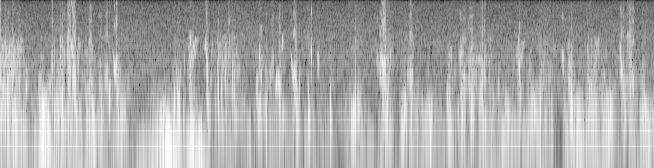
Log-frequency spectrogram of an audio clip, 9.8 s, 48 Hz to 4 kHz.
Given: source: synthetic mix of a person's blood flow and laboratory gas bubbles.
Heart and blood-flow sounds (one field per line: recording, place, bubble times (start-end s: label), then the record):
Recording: Doppler ultrasound of blood flow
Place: precordium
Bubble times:
0.00-0.45 s: bubbles
0.72-1.22 s: bubbles
1.26-1.44 s: bubbles
1.46-1.81 s: bubbles
2.58-2.78 s: bubbles
2.81-2.98 s: bubbles
3.04-3.68 s: bubbles
3.82-4.28 s: bubbles
4.34-4.50 s: bubbles
4.58-4.71 s: bubbles
4.74-4.80 s: bubbles
4.91-5.00 s: bubbles
5.22-5.43 s: bubbles
5.62-5.89 s: bubbles
5.98-6.21 s: bubbles
6.68-6.80 s: bubbles
6.87-7.38 s: bubbles
7.46-7.51 s: bubbles
7.54-7.90 s: bubbles
8.05-8.34 s: bubbles
8.41-8.70 s: bubbles
8.79-9.07 s: bubbles
9.27-9.54 s: bubbles
9.62-9.70 s: bubbles
From the record:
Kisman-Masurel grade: 342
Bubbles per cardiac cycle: rolling drumbeat, 9 or more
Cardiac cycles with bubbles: 100%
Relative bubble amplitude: moderate (0.250 to 0.450)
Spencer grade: 3 (all of the cardiac periods contain showers or single bubble signals, but not dominating or overriding the cardiac motion signals)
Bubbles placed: only in the low amplitude regions of the cardiac cycle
